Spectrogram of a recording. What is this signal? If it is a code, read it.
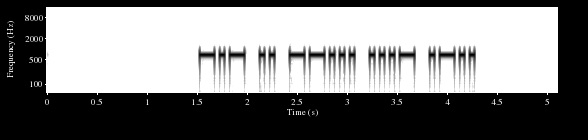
Morse code, heard as a keyed tone, about 24 wpm, 700 Hz. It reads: KI7VL
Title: Speed Racing - USA 2x2 Call Signs 20wpm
